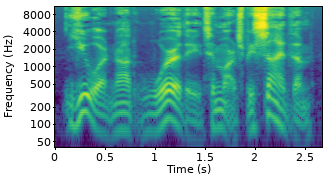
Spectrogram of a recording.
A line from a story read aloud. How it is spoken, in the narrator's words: Drizzt added, his tone dripping with sarcasm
